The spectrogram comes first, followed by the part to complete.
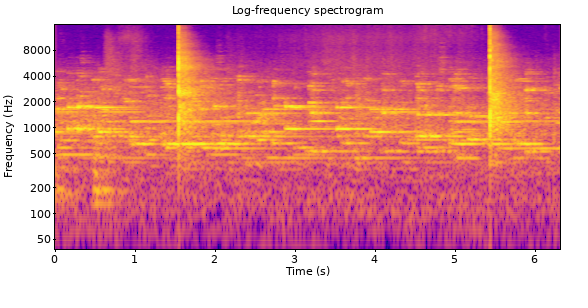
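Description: Cambodian classical pinpeat music playing, with busy mallet-struck melodies from xylophone-like and gong-like instruments. Two sharp cracks cut through it, about one and a half seconds in and near the end.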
